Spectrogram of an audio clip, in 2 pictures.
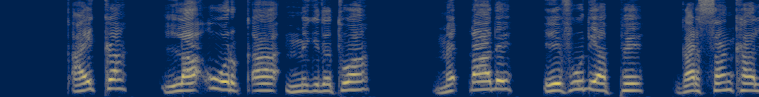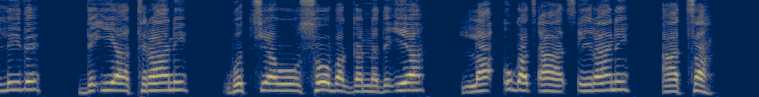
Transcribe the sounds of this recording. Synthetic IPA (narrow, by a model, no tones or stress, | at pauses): kʼɐjkːɐ | laːʔʊwɔɾkʼːaːmɪɡɪd̪ɛt̪ʊwaː | mɛɗːaːd̪ɛ | eːfuːd̪ɪjaːpːɛ | ɡɐɾsɐnkaːlːiːd̪ɛ | d̪ɛʔɪjaːt̪ɪɾaːnɪ | wɔt͡sːɪjaːwoːsoːbɐɡːɐnːɐd̪ɛʔɪjaː | laːʔʊɡɐt͡sʼaːt͡sʼeːɾaːnɪ | aːt͡sːɐ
